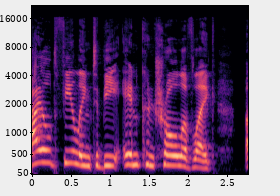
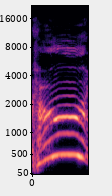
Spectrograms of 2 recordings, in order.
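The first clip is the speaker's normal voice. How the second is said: strained grunt; 13 semitones higher, 4 dB louder than usual. Retold or imitated. Dust devil straining.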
